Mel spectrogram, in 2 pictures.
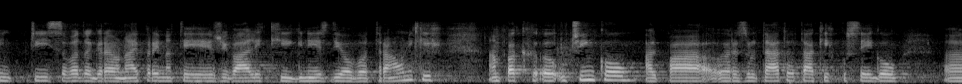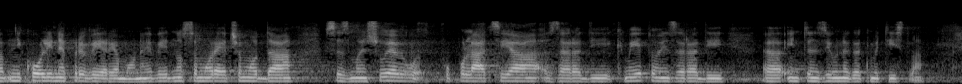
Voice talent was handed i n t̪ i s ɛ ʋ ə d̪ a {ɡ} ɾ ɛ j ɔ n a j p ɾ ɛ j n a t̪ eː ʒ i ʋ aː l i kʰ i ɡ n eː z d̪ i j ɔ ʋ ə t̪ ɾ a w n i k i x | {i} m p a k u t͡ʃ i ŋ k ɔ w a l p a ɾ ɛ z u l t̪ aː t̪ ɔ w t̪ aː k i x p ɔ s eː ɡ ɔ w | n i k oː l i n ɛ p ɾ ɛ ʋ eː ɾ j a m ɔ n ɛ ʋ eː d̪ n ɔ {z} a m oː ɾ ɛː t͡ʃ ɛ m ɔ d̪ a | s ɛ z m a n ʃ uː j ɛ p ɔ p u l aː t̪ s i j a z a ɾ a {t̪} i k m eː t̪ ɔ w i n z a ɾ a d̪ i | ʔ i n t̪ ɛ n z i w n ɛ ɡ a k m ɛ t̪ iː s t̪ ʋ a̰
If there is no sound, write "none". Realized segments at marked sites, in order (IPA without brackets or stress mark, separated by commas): ɡ, a, s, d̪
